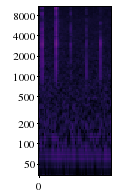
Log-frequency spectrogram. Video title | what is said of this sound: Project Share - Melody Lane's Handcrafted Gifts | it's hard plastic you can hear the tapping you don't get on the other ones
